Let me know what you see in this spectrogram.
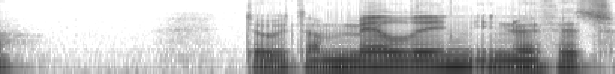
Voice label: "melyn", Welsh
